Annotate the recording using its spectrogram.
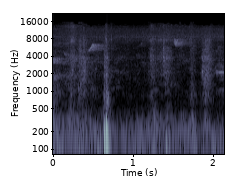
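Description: Handling noise: a single sharp knock about two-thirds of a second in as the battery pack of 18650 cells is moved, with a few faint, short bird chirps in the background.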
